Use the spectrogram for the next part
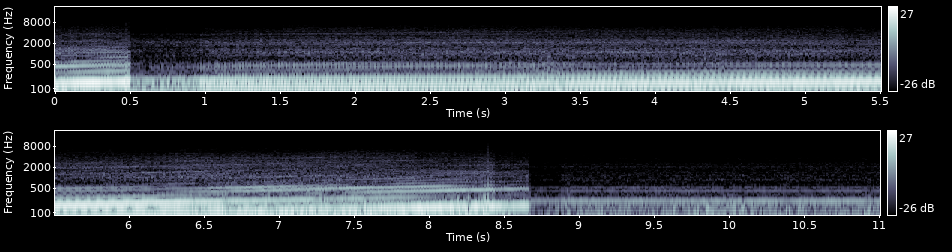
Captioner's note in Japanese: エンジン音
